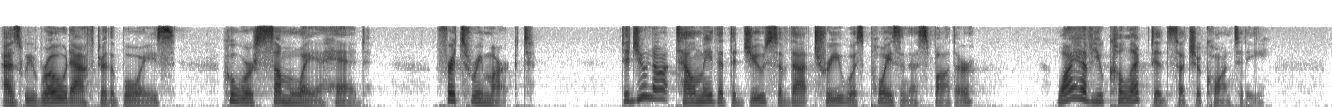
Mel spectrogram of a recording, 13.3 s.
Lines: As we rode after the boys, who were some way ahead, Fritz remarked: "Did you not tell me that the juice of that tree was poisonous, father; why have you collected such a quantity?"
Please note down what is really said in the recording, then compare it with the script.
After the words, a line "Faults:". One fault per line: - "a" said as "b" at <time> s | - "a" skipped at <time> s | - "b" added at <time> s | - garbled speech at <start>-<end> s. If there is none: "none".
As we rode after the boys, who were some way ahead, Fritz remarked: "Did you not tell me that the juice of that tree was poisonous, father; why have you collected such a quantity?"
Faults:
none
